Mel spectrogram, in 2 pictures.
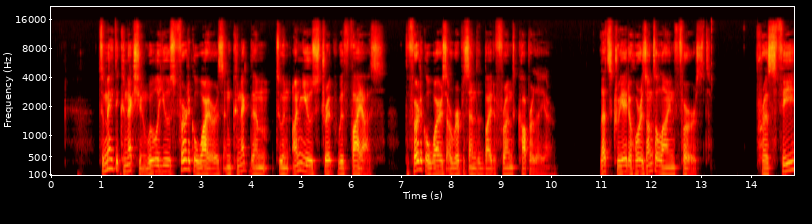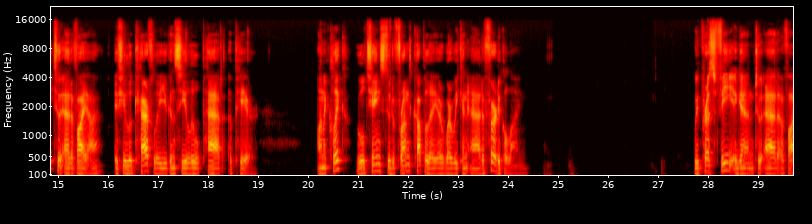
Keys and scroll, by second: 15.9 v.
